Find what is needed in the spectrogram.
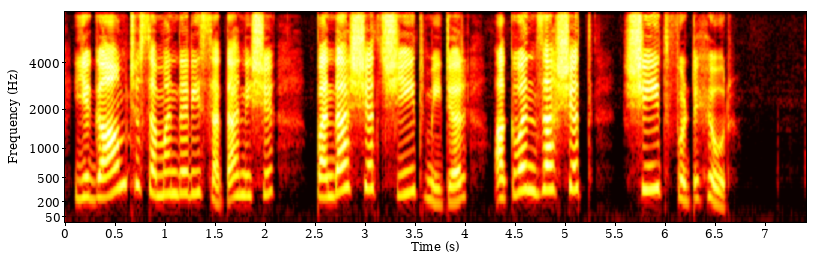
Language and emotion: Kashmiri, neutral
